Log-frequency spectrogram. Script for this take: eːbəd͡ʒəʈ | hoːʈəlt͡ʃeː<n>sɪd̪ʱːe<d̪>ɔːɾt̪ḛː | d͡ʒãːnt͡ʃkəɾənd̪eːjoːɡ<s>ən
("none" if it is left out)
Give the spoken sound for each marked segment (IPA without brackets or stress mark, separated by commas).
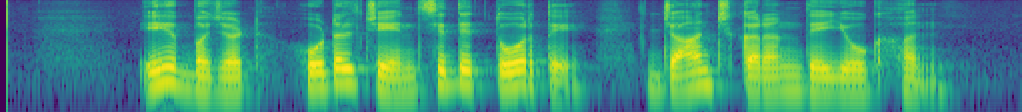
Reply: n, t̪, h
